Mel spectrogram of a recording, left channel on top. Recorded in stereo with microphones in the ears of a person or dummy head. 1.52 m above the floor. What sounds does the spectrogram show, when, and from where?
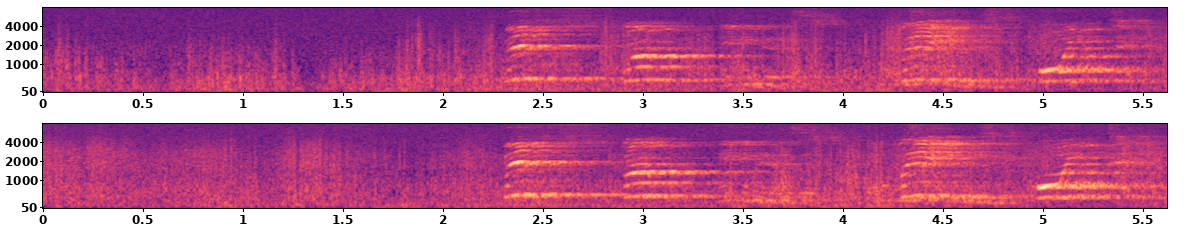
2.3 s a shout: 60° right (ahead or behind), 6 m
